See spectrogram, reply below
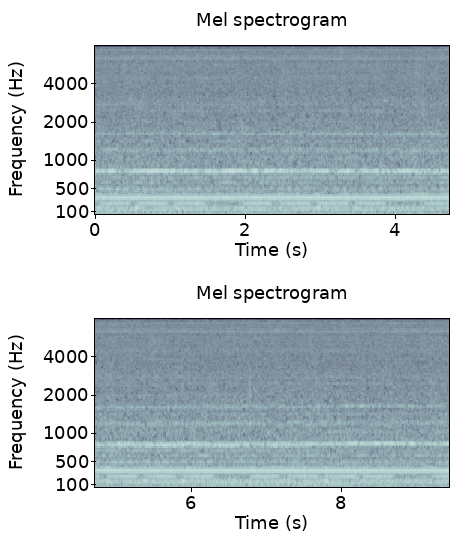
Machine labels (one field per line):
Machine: slide rail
